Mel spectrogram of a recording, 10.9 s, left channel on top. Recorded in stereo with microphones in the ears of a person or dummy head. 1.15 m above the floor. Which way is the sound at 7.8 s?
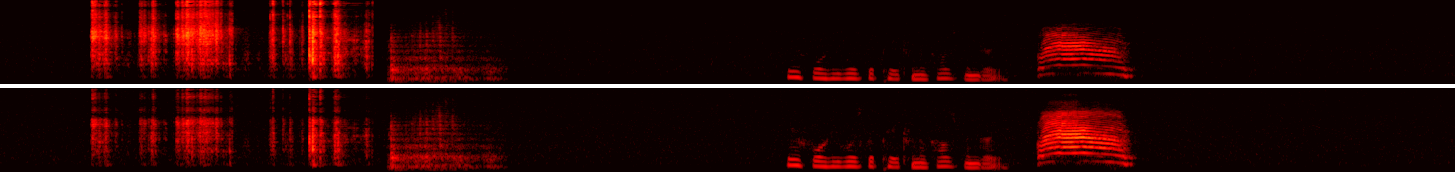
25° right (ahead or behind).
